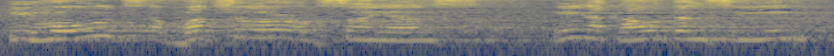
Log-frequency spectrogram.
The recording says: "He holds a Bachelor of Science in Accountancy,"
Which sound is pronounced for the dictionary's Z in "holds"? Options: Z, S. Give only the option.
S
